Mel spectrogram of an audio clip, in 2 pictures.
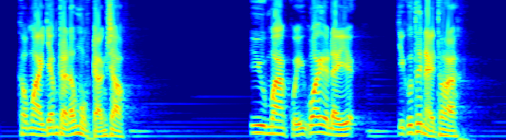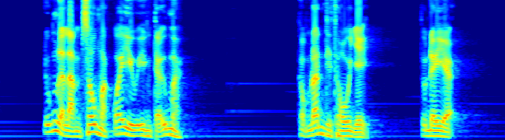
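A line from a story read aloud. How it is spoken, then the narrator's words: Loud shout. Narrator (Vietnamese): tôi lại hét lớn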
